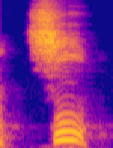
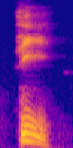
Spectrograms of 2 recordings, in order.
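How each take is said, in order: First: "ti" as "tchee", tongue on hard palate; palatal "tch". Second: "Ti" with tongue tip behind upper teeth; pure dental t. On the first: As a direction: say "ti" with a big ch sound. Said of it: "o dorso da minha língua". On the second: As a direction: say "Ti" as "tee", no ch. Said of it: "a ponta da minha língua bate". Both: Shown as a demonstration.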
